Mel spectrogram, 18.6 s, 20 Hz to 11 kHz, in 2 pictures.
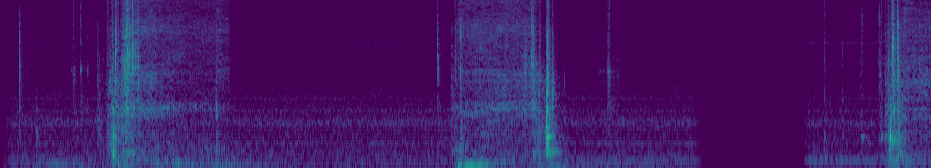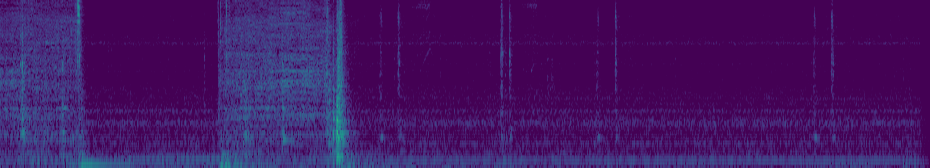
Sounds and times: Open and close CD tray 0.8 - 2.4
open and close DVD tray 0.8 - 2.4
Open and close CD tray 4.4 - 5.7
Open and close CD tray 8.8 - 10.3
Open and close CD tray 11.4 - 13.0
open and close DVD tray 11.5 - 12.9

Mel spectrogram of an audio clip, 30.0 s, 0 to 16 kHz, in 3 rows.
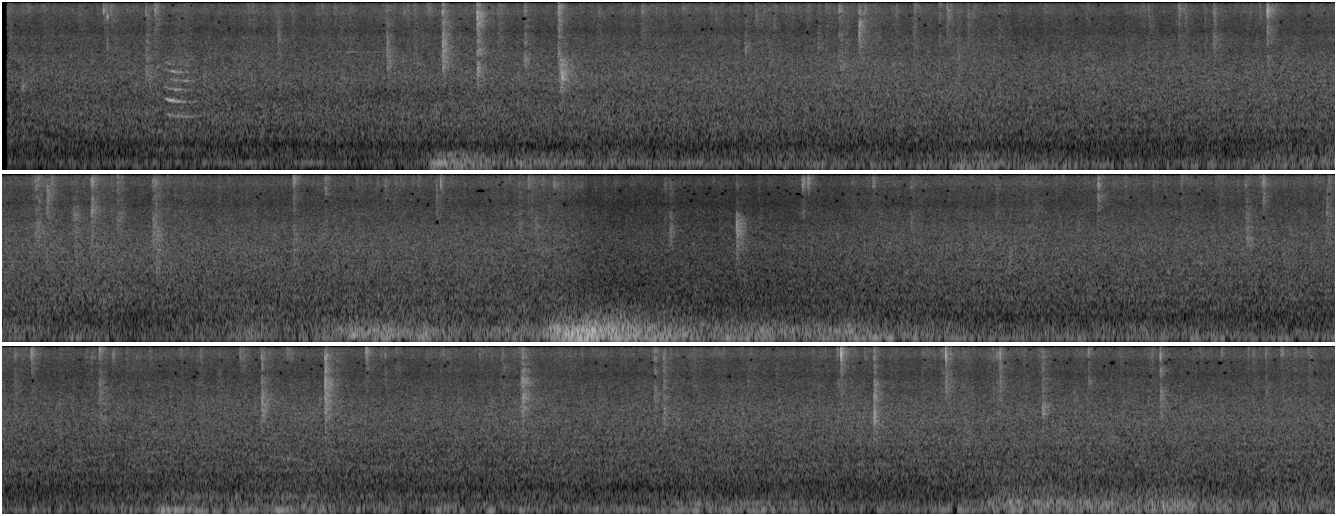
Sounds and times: rain 0.0 - 29.9
Traffic 0.0 - 7.6
meows 1.1 - 1.7
thunder 3.2 - 4.7
thunder 11.7 - 17.2

